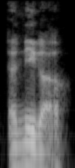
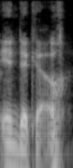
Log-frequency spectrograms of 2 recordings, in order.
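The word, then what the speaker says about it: Inigo: Well, it's it's spelled I N I No, it's spelled I N I O Anigo, not Indico.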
